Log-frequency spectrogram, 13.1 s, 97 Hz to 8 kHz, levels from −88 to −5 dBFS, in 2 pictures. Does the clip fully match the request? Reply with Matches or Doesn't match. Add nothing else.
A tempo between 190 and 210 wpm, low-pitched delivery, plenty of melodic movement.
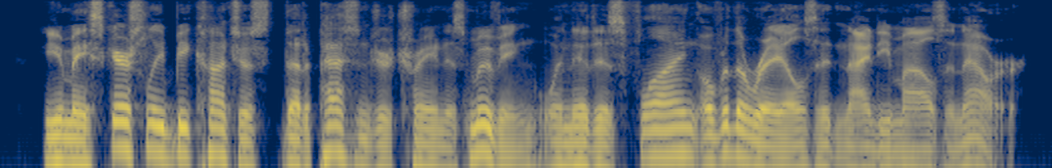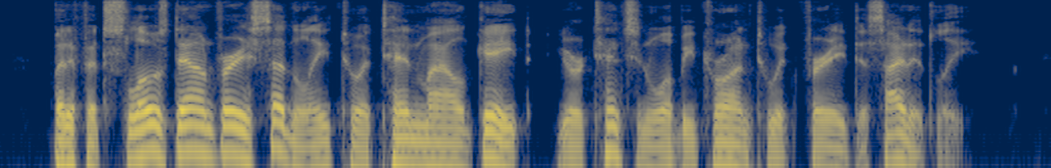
Matches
